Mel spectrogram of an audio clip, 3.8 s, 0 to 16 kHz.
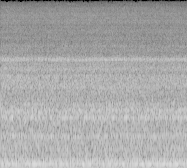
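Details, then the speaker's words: Chrysler 440 RB big-block wedge V8 in a classic car: deep, even idle with a steady low rumble and a great exhaust note, no ticks or knocks; running smoothly. "just smooth 440 power and a great exhaust note [Music] too"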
